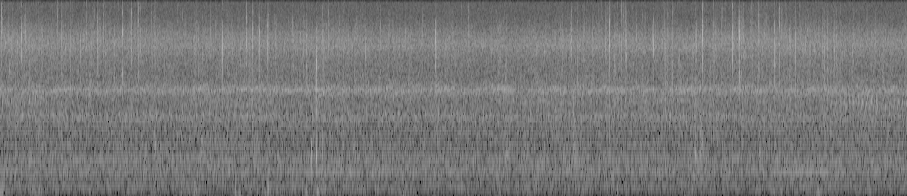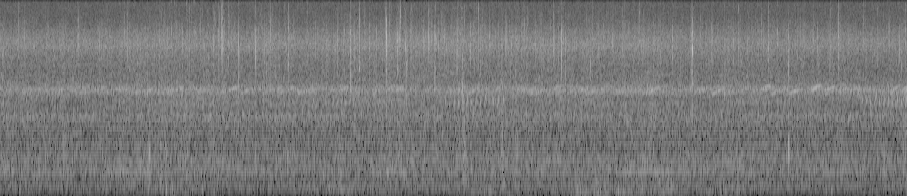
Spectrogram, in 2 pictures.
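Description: Steady rain falling, with scattered drops ticking close to the microphone.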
